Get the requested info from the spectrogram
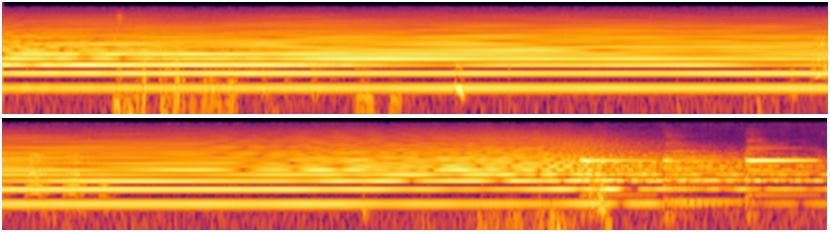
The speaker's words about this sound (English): Right? That's the train.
